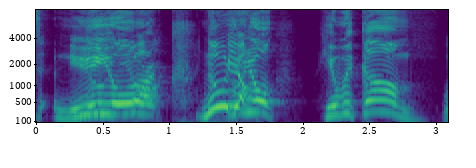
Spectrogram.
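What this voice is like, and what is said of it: Put-on New York accent. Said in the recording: “such a good New York accent.”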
